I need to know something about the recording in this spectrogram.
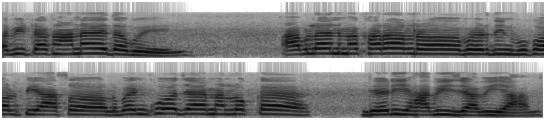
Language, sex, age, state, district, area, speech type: Maithili, female, 45-60, Bihar, Araria, rural, spontaneous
